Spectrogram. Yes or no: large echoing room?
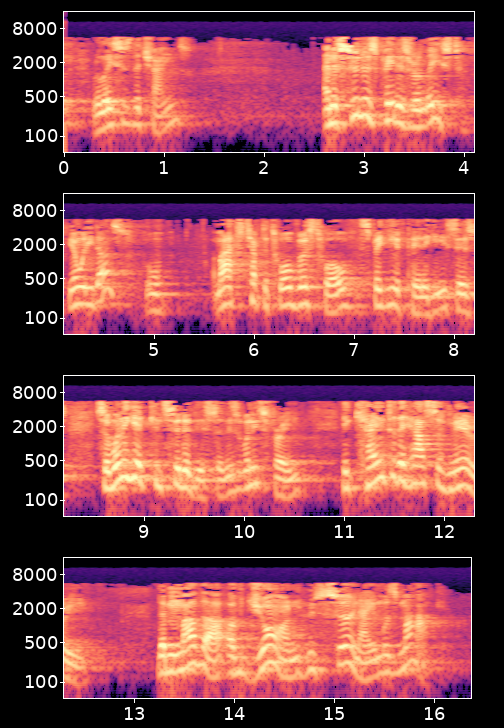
yes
